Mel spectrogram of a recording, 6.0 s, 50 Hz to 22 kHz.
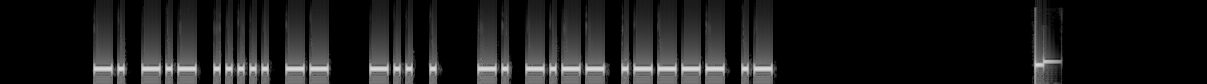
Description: Morse code, heard as a keyed tone, about 40 wpm, 700 Hz. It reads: NK5M DE NY1A
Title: USA Callsign DE Callsign - 4 Characters - 40wpm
